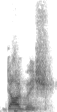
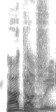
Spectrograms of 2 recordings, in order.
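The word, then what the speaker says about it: Dalgleish: Uh I don't know how you pronounce his last name, Angus uh Doglish. Doglish.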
